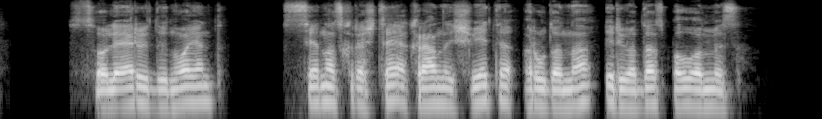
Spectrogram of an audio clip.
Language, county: Lithuanian, Panevėžys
